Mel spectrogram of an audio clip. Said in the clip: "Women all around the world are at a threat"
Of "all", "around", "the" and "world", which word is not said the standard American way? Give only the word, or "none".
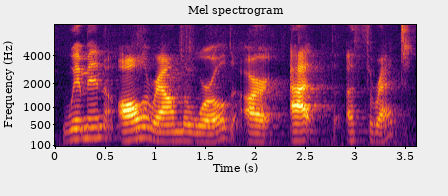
none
